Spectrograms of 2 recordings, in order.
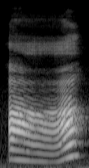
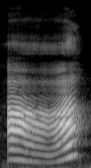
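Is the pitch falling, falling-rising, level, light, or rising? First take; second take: falling-rising; falling-rising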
